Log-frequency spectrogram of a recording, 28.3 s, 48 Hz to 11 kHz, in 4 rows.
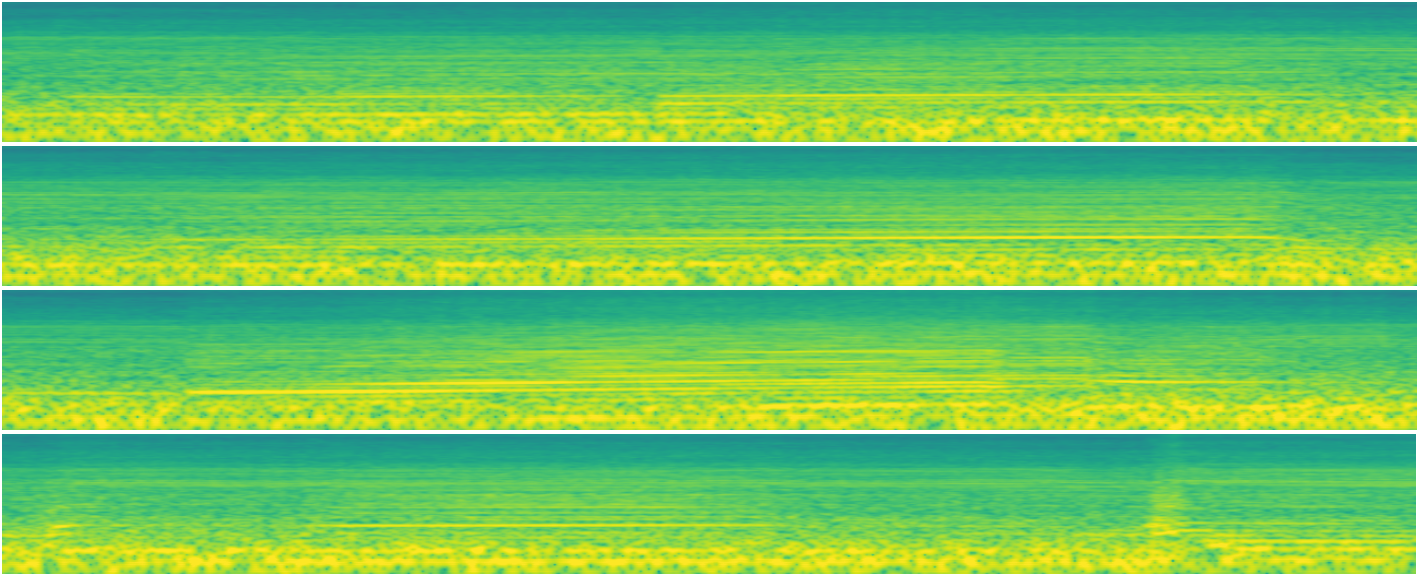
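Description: BMW E92 M3's S65 V8 (catless, straight-piped), heard through exhaust and intake-plenum microphones, driving on the road. The engine note holds and steps between gears several times. A little past halfway it rises in pitch for about three seconds under acceleration, then drops back.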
